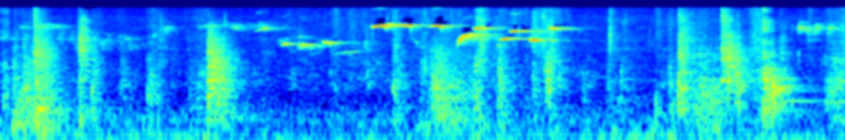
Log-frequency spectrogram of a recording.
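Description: A small bird chirping, a quick run of short high notes in the middle, over several dull knocks and rustles.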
